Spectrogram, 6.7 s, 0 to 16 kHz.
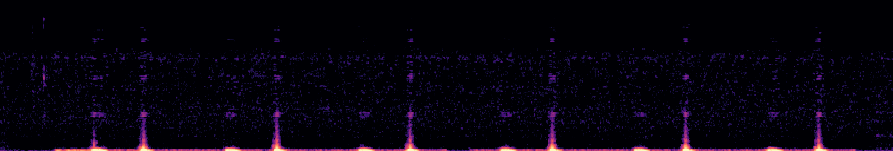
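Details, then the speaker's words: Regular paired lub-dub normal S1 and S2 heart sounds at about 60 beats a minute, S1 and S2 close together followed by a longer pause after each pair. "y so what you should hear is the ldb of S1 and S2 close together and then you should hear a long pause and then the love dub again"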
